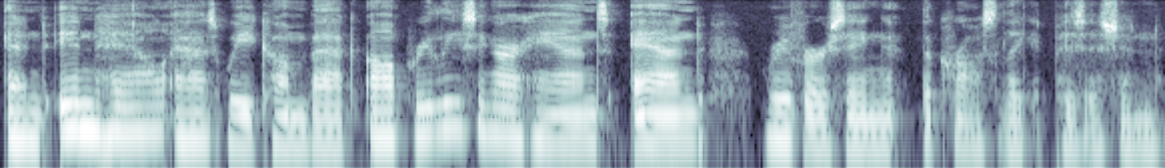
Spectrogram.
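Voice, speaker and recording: A woman teaching a yoga class, giving calm, measured instructions with soft, breathy phrase endings. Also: sits low.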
